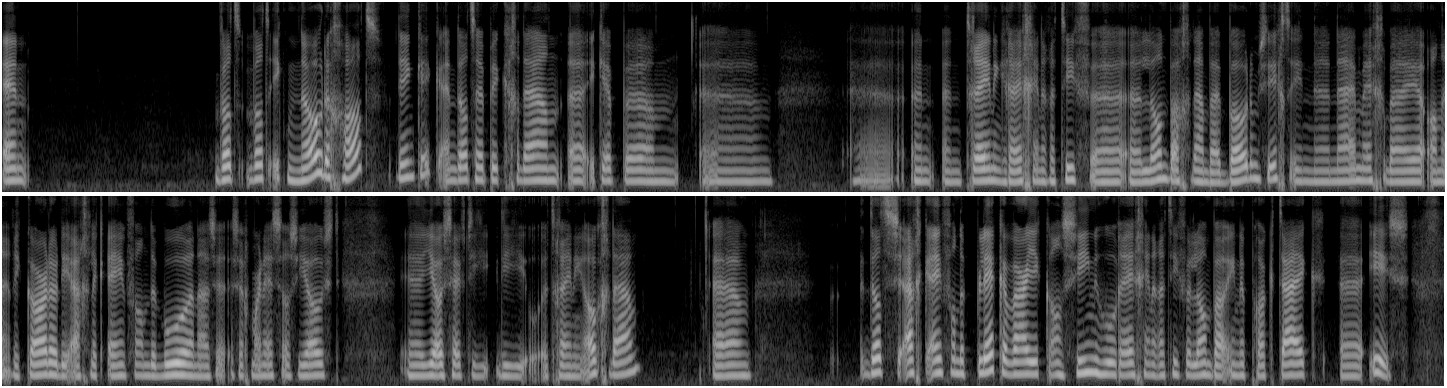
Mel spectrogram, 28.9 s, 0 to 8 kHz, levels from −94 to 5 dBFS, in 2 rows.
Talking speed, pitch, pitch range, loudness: 160 wpm, 175 Hz, 170-190 Hz, -32 LUFS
